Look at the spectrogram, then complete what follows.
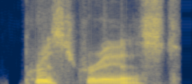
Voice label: "prestressed", American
